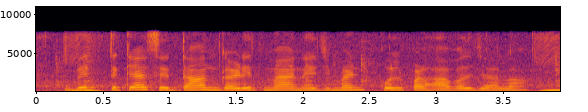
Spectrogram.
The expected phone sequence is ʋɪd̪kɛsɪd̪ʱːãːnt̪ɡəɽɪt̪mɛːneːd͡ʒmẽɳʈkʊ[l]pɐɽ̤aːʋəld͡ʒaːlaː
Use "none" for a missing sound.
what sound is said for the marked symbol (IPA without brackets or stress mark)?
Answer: l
